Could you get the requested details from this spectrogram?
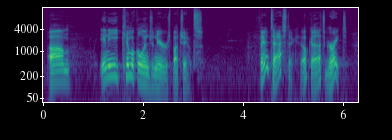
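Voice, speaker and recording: A man speaks with a Southern US accent. The sound is dry and close with no echo, in a very clean recording with a silent background. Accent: southern drawl. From US South (Helena, Arkansas). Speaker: company CEO. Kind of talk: guest lecture. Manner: casual, many fillers.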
